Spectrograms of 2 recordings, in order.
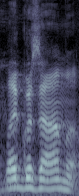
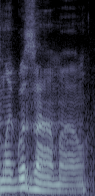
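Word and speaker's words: Leguizamo: me cuz I'll butcher it but John leg leguisamo leguisamo he had a brief role but it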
